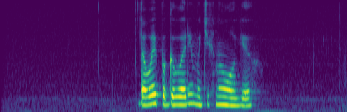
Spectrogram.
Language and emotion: Russian, neutral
